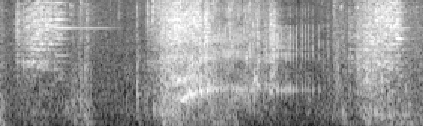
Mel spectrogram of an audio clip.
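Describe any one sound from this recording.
A sword rings as it is drawn up.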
